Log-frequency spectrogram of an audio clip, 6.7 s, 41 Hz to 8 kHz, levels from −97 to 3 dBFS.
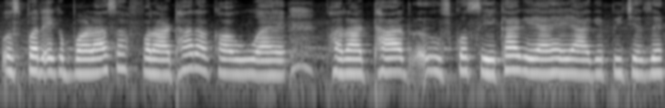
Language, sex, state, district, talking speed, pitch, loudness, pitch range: Hindi, female, Jharkhand, Garhwa, 155 wpm, 230 Hz, -17 LUFS, 225-250 Hz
